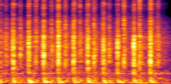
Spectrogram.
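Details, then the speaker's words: NZXT Function keyboard with stock linear switches: fast, clacky typing with hollow, rattly spacebar, from bone-dry, unlubed stabilizers. "I think there's a few reasons for that, primarily being the fact that these stabilizers are bone dry. There is not a drop of lube on these things, and it shows. You can hear the hollowness, you can hear spacebar rattle."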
